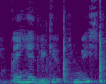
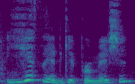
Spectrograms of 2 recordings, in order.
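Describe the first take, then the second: First: Lightly higher, fast puppet voice. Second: Said in the usual way. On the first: Acted. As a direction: puppet repeats the point.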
